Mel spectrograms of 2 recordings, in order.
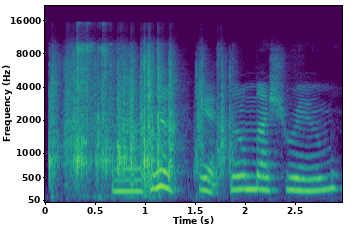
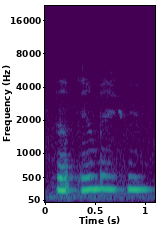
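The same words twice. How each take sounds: First: A slow, lightly voiced alien coo; channeling the green alien. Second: Much softer, a murmured alien coo; hushed alien murmur. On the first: Channeling the green alien while showing her crystals, a lightly put-on alien coo. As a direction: ease into the alien's voice, drawing it out. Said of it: "I've gotta channel that guy". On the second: Pretend. Cooing at the little mushroom on stream, a much softer hushed alien voice.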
